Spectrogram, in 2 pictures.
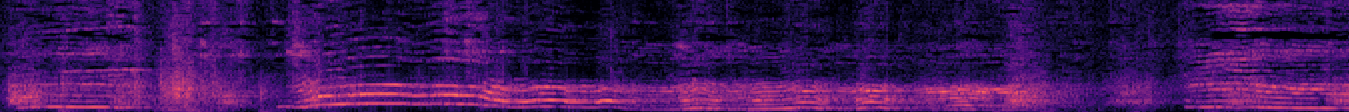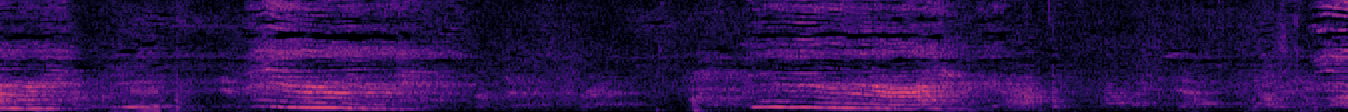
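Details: Several pet dogs, among them Trigger the Golden Retriever and Spencer the Irish Setter, howl together like a coyote choir indoors: long wavering tones that rise and fall and overlap. Barking from Simba and heavy breathing join in.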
